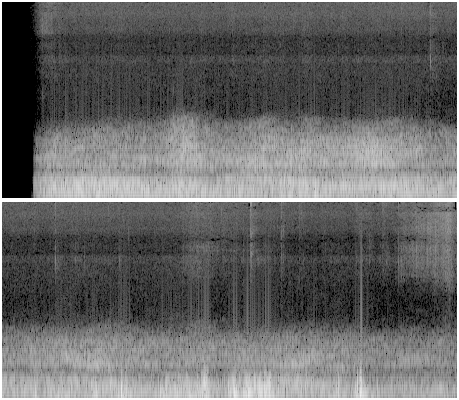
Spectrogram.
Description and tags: Apache helicopter flyover , windy day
